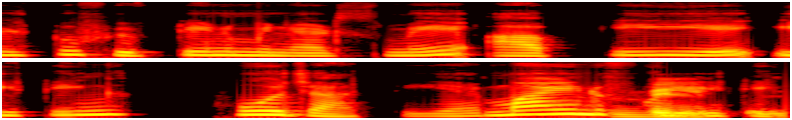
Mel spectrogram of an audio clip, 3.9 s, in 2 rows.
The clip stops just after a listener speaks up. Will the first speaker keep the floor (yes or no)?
no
